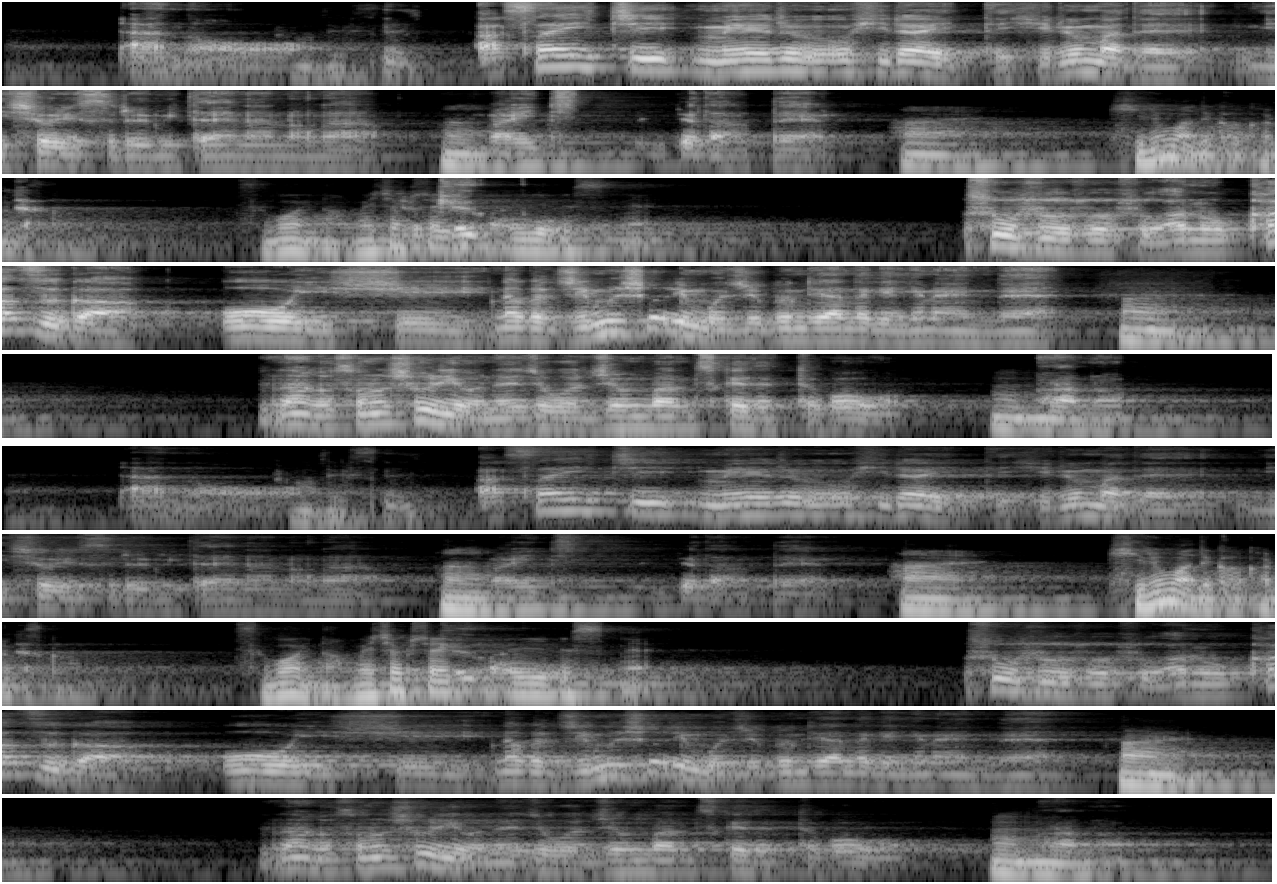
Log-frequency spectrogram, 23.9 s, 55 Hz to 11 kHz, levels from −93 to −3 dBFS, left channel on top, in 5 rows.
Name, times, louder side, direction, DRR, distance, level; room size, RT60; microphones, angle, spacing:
voice 1, 0.4-6.2 6.6-7.9 9.6-9.7 11.2-11.6 13.2-14.9 15.1-18.3 20.1-22.5 23.0-23.3, left 8 dB, 80° left, 0.4 m, -28 dB
voice 2, 8.1-8.5 8.9-9.6 10.4-11.9 18.5-18.8 22.8-23.2, right 3 dB, 50° right, 0.7 m, -31 dB
25.0 x 10.0 x 4.6 m
head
